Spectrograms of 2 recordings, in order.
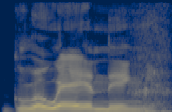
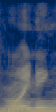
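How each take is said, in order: First: The first vowel sounds like 'ay'. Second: The first vowel sounds like 'oy'. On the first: The speaker calls it right. "is how I was told it was pronounced" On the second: The speaker calls it wrong. "It looks like groining a little"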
